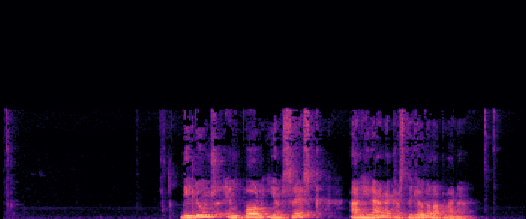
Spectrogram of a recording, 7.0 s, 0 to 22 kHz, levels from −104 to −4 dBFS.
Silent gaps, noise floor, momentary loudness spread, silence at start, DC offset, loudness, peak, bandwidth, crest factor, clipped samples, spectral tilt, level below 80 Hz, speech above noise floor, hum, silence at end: none; -83 dBFS; 14 LU; 2.4 s; under 0.1%; -25 LUFS; -8 dBFS; 11.5 kHz; 18 dB; under 0.1%; -7.5 dB/octave; -72 dBFS; 60 dB; none; 0.75 s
